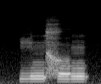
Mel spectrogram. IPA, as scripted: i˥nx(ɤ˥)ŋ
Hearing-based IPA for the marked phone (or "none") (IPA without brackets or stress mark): ɤ˥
